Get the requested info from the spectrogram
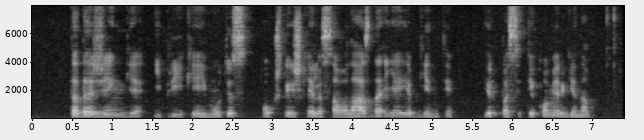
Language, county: Lithuanian, Šiauliai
